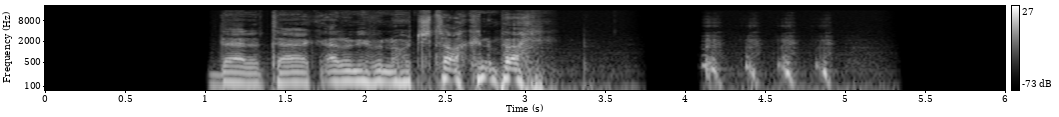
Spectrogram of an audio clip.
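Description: A man speaks with animation, close to a microphone.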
